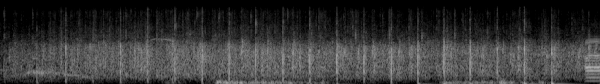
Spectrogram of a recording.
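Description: Audience applauding: many hands clapping in a dense, steady patter that starts suddenly.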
